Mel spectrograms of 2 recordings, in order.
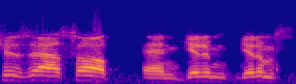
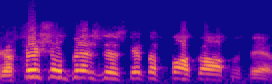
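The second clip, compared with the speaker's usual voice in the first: raised-pitch put-on shout; 6 semitones higher, 3 dB louder than usual. Playing a character jumping down with badges out: in-character yelling. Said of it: "start yelling".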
